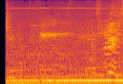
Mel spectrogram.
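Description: School bus engine and road noise, heard from inside the cabin as a steady low drone.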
